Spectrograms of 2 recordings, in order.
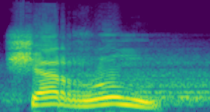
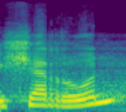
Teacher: huruf tanwin berharokat tasdid bertemu dengan mim ya, maka huruf unnya atau tanwin unnya melebur menghilang ke huruf mim ya. Syarrum, jadi bukan lagi syarrun tapi syarrum.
